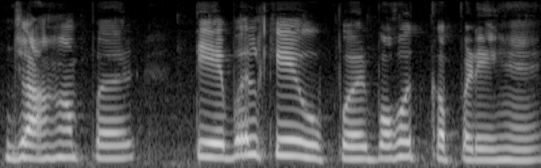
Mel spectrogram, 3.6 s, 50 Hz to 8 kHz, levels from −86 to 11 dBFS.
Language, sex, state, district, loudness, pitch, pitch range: Hindi, male, Punjab, Pathankot, -15 LUFS, 230 Hz, 220-255 Hz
